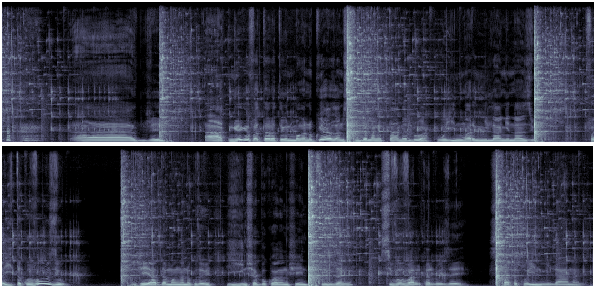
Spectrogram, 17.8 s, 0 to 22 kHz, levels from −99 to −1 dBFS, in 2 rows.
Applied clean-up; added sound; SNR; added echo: none; Shatter; -1 dB; none.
